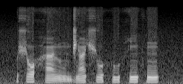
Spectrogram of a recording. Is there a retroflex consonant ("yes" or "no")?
no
